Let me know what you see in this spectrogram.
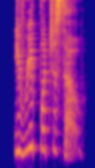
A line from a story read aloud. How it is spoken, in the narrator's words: Tony said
